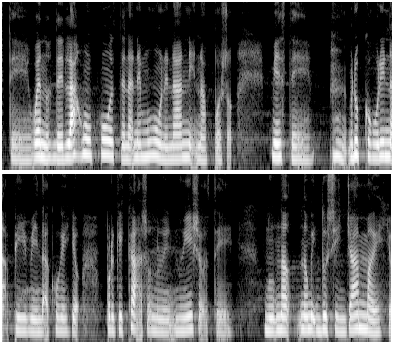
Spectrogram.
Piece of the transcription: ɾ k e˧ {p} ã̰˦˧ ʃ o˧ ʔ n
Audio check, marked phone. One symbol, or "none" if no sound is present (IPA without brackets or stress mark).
k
